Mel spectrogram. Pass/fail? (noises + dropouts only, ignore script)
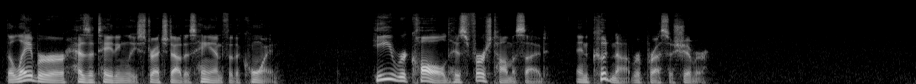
pass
